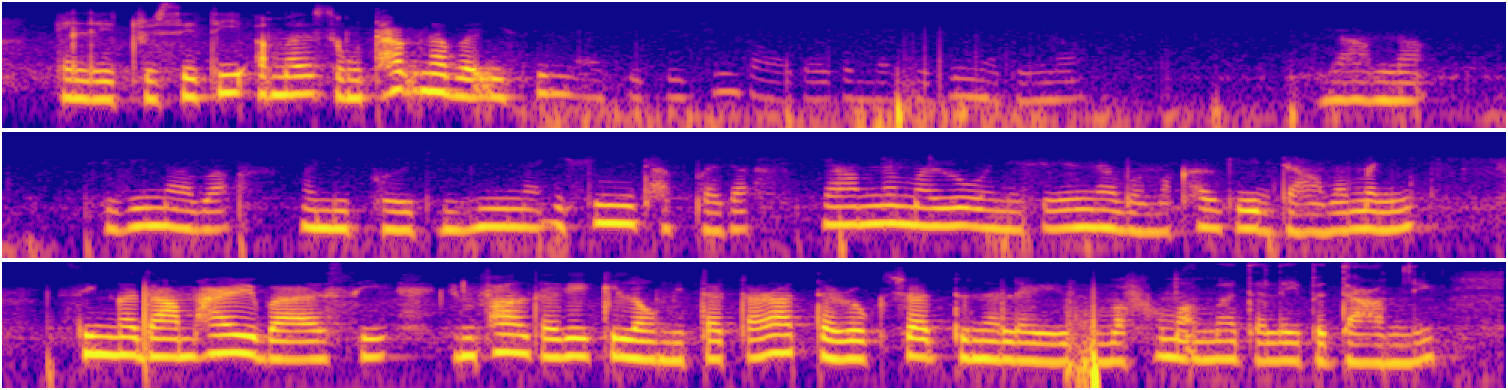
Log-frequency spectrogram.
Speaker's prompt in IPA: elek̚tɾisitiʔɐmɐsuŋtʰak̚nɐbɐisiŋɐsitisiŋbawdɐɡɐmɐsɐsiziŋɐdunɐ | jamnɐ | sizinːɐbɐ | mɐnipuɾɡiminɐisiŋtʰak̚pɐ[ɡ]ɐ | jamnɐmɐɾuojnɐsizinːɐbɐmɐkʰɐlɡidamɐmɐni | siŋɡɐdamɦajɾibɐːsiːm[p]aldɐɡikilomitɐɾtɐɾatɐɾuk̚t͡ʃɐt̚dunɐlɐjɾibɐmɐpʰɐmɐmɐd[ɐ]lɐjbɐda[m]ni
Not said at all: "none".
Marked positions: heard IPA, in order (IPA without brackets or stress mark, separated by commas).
d, pʰ, ɐ, m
